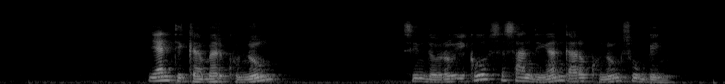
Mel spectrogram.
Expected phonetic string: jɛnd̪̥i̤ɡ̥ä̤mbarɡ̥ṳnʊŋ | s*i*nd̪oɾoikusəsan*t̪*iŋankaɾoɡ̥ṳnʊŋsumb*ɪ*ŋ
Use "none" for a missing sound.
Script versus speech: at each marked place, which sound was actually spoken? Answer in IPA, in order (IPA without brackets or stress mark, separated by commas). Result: i, d̪, ɪ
